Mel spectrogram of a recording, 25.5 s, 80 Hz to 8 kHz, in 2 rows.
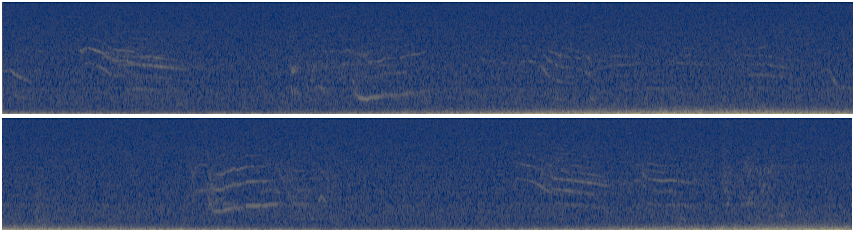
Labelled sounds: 0.0	2.8	killer whale, Bigg's (transient), 0.93 to 5.3 kHz
5.0	6.4	killer whale, Bigg's (transient), 1.5 to 2.2 kHz
8.2	8.5	killer whale, Bigg's (transient), 1.7 to 2.1 kHz
11.2	11.8	killer whale, Bigg's (transient), 1.1 to 1.5 kHz
15.8	16.8	killer whale, Bigg's (transient), 1.1 to 3.0 kHz
20.5	21.9	killer whale, Bigg's (transient), 0.99 to 2.4 kHz
22.4	22.9	killer whale, Bigg's (transient), 1.4 to 2.4 kHz

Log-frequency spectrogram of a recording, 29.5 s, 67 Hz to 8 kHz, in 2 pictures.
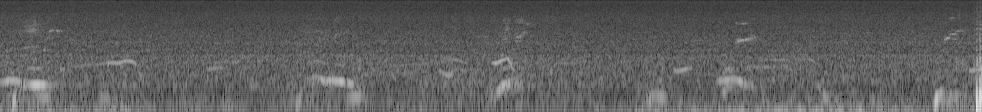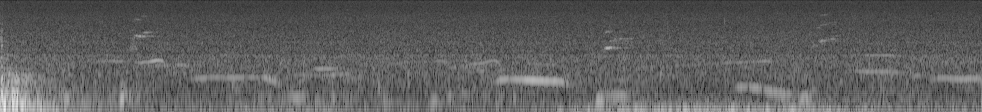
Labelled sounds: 0.3	1.0	humpback whale, 0.99 to 2.2 kHz
11.0	11.4	humpback whale, 1.2 to 1.8 kHz
16.7	17.1	humpback whale, 1.4 to 1.9 kHz
23.8	24.3	humpback whale, 0.86 to 1.6 kHz
27.0	27.3	humpback whale, 1.2 to 1.6 kHz

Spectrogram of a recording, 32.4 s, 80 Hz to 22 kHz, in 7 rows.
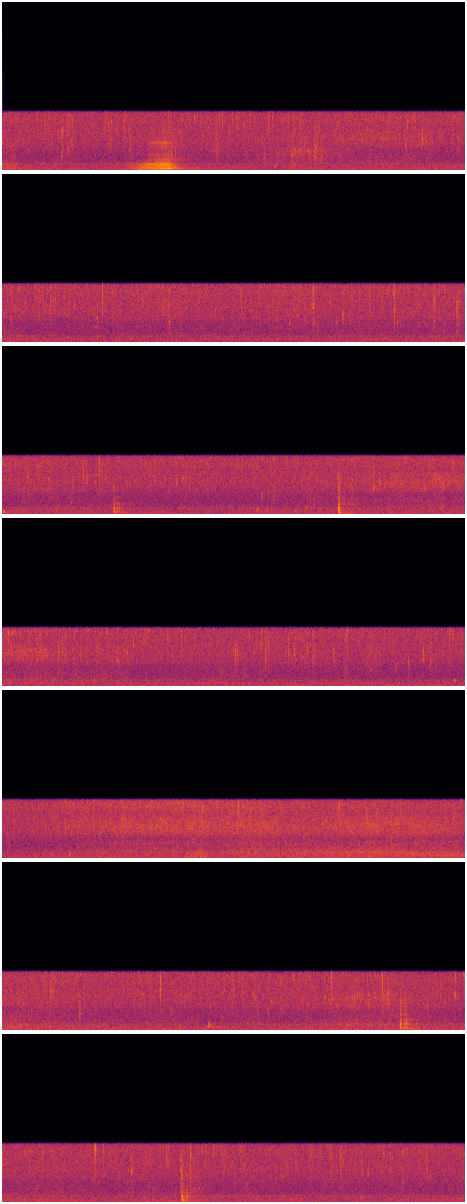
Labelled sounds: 1.4	1.7	croaking sound likely from a nearby submerged object, 0.78 to 1.6 kHz

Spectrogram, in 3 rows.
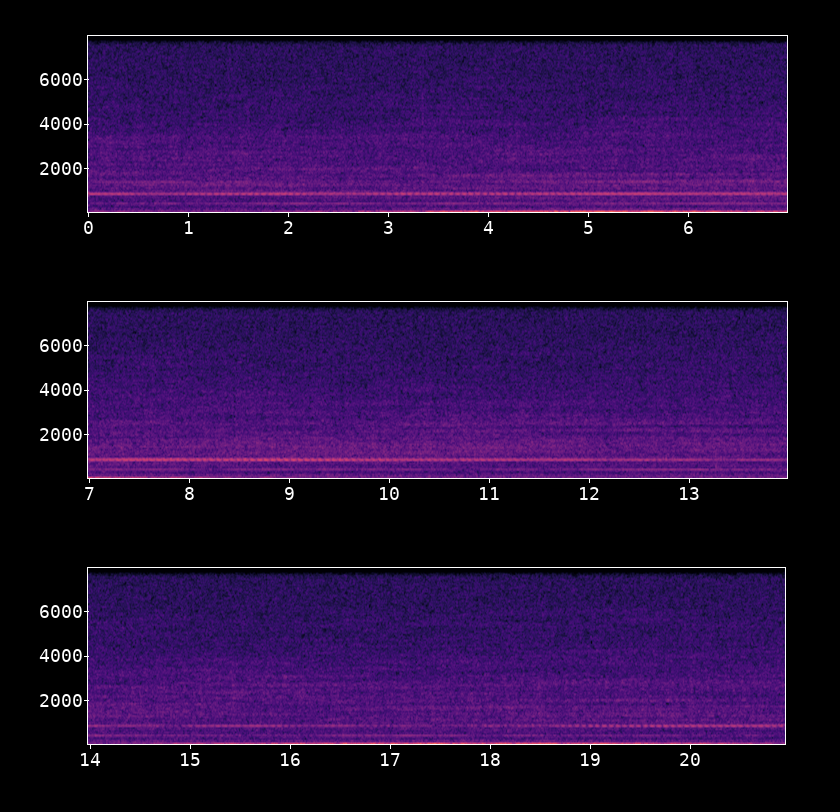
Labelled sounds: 0.4	0.7	vessel noise, 1.1 to 1.4 kHz

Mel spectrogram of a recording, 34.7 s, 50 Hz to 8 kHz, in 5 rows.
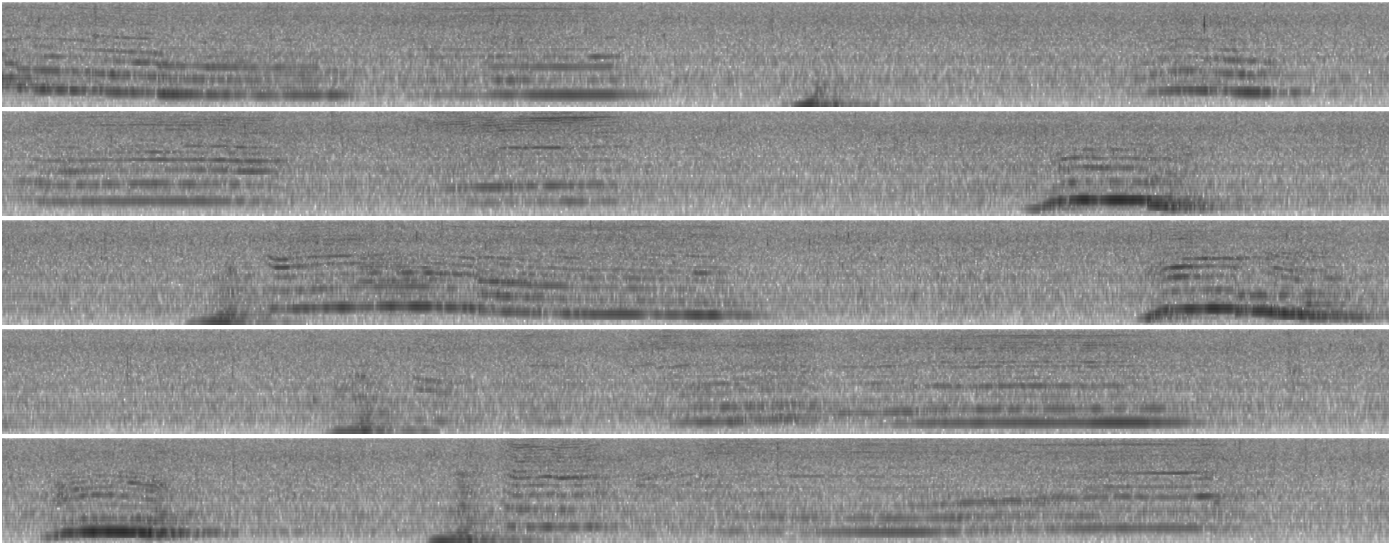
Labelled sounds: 0.0	3.1	humpback whale, 0.78 to 7.9 kHz
5.7	6.4	humpback whale, 0.84 to 1.7 kHz
7.0	8.4	humpback whale, 0.88 to 8.0 kHz
9.0	10.0	humpback whale, 0.78 to 6.7 kHz
12.2	12.9	humpback whale, 1.4 to 2.2 kHz
15.2	17.5	humpback whale, 0.78 to 8.0 kHz
19.6	20.5	humpback whale, 0.81 to 5.8 kHz
22.9	23.1	humpback whale, 1.2 to 1.4 kHz
24.2	24.6	humpback whale, 0.78 to 5.0 kHz
25.1	26.5	humpback whale, 1.4 to 6.7 kHz
28.0	28.6	humpback whale, 0.84 to 2.2 kHz
30.3	30.8	humpback whale, 1.4 to 6.4 kHz
31.4	33.8	humpback whale, 0.78 to 7.6 kHz

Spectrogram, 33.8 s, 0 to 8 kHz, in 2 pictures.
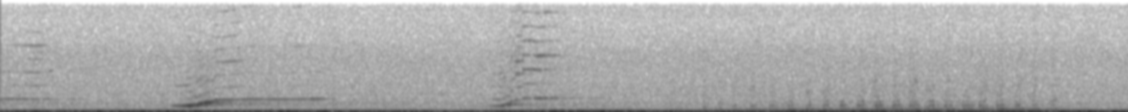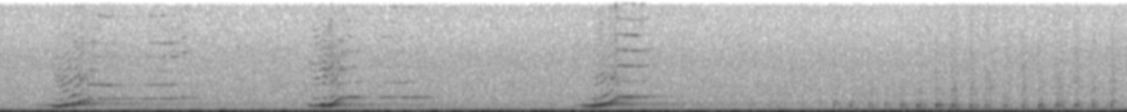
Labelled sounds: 0.2	0.7	humpback whale, 2.8 to 5.7 kHz
2.6	4.3	humpback whale, 0.80 to 7.3 kHz
4.6	4.9	humpback whale, 0.93 to 1.1 kHz
7.4	8.4	humpback whale, 0.86 to 8.0 kHz
9.0	9.3	humpback whale, 7.0 to 7.2 kHz
17.8	18.7	humpback whale, 0.80 to 8.0 kHz
19.2	19.9	humpback whale, 0.99 to 8.0 kHz
21.6	22.4	humpback whale, 0.80 to 4.4 kHz
22.8	23.2	humpback whale, 2.1 to 7.5 kHz
25.7	26.8	humpback whale, 0.80 to 8.0 kHz

